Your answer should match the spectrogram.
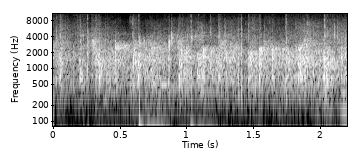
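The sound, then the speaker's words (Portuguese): A crowd applauds steadily, a dense, continuous patter of many hands clapping at an even loudness throughout, with no voices standing out. “Uma salva de palmas para o”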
